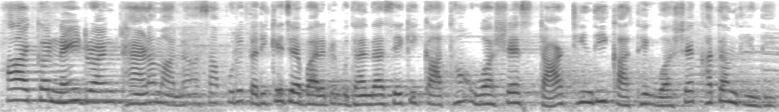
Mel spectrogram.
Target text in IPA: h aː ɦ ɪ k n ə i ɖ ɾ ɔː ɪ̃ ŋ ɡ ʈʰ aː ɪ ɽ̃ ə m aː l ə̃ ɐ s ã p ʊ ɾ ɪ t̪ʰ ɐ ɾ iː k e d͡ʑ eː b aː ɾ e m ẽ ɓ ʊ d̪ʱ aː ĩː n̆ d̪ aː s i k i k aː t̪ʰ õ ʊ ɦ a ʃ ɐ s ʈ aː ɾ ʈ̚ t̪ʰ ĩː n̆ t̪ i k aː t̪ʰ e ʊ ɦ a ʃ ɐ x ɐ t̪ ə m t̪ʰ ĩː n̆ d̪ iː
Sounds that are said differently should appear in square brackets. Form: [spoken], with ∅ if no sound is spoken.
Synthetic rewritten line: h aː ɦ ɪ k n [ɐ] i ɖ ɾ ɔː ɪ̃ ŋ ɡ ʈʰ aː ɪ ɽ̃ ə m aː l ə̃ ɐ s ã p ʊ ɾ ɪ [t̪] ɐ ɾ iː k e d͡ʑ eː b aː ɾ e m ẽ ɓ ʊ d̪ʱ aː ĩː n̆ d̪ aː s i k i k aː t̪ʰ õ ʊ ɦ a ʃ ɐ s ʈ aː ɾ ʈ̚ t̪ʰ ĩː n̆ [d̪] i k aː t̪ʰ e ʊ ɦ a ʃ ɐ x ɐ t̪ ə m t̪ʰ ĩː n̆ d̪ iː

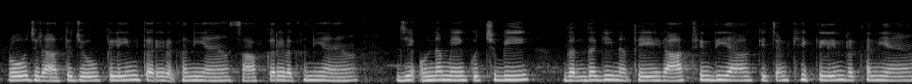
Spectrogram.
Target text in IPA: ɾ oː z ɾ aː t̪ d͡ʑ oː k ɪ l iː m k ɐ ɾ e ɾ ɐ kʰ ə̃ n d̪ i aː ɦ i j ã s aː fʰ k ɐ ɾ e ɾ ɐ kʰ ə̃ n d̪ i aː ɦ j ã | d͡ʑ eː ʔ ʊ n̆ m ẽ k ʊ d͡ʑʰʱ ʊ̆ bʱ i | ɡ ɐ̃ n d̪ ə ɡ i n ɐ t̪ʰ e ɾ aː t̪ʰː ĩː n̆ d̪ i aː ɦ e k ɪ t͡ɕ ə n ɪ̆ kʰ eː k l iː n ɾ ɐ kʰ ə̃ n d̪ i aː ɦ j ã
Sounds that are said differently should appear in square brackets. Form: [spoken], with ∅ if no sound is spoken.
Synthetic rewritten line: ɾ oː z ɾ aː t̪ d͡ʑ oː k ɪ l iː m k ɐ ɾ e ɾ ɐ kʰ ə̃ n d̪ i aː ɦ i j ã s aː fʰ k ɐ ɾ e ɾ ɐ kʰ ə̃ n d̪ i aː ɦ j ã | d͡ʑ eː ʔ ʊ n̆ m ẽ k ʊ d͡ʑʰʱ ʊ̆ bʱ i | ɡ ɐ̃ n d̪ ə ɡ i n ɐ t̪ʰ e ɾ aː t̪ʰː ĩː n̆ d̪ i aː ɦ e k ɪ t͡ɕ ə n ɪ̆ kʰ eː k l iː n ɾ ɐ kʰ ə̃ n d̪ i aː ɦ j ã

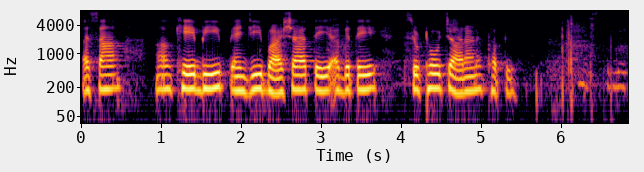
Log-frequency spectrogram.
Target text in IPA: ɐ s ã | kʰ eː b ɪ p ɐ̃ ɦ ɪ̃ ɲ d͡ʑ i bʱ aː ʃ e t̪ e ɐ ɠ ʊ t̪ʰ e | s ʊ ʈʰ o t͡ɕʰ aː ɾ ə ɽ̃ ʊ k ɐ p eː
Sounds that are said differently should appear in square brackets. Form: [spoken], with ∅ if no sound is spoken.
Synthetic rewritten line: ɐ s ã | kʰ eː b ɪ p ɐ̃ ɦ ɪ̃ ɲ d͡ʑ i bʱ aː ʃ [a] t̪ e ɐ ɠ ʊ [t̪] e | s ʊ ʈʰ o [t͡ɕ] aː ɾ ə ɽ̃ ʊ [kʰ] ɐ p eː

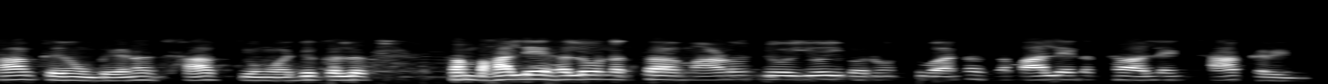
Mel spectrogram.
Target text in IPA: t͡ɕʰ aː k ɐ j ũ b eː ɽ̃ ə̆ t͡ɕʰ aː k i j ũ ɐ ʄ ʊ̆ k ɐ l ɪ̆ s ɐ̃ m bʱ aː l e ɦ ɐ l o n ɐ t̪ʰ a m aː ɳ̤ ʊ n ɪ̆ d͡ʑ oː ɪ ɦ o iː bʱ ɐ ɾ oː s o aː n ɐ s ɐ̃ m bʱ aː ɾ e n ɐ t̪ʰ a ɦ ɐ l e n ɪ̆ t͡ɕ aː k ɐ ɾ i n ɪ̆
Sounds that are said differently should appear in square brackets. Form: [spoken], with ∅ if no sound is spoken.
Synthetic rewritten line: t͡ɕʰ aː k ɐ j ũ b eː ɽ̃ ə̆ t͡ɕʰ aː k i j ũ ɐ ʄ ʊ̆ k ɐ l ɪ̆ s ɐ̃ m bʱ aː l e ɦ ɐ l o n ɐ t̪ʰ a m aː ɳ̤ ʊ n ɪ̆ d͡ʑ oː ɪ ɦ o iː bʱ ɐ ɾ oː s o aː n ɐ s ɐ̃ m bʱ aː [l] e n ɐ t̪ʰ a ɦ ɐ l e n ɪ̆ [t͡ɕʰ] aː k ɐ ɾ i n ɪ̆

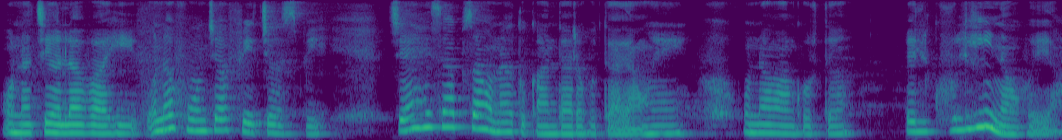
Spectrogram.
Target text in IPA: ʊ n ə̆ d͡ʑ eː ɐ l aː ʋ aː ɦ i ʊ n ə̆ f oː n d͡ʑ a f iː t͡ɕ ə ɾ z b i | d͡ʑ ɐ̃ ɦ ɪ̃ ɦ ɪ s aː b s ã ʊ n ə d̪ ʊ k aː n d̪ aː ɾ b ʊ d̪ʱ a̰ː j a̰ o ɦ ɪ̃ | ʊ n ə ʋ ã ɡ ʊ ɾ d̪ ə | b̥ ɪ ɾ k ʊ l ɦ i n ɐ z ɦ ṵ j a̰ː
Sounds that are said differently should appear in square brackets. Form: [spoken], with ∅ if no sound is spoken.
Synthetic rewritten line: ʊ n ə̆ d͡ʑ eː ɐ l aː ʋ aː ɦ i ʊ n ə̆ f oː n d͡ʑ a f iː t͡ɕ ə ɾ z b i | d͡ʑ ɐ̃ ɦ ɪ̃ ɦ ɪ s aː b s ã ʊ n ə d̪ ʊ k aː n d̪ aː ɾ b ʊ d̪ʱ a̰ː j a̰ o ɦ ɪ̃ | ʊ n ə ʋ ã ɡ ʊ ɾ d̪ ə | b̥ ɪ [l] k ʊ l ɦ i n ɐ [∅] ɦ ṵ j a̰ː

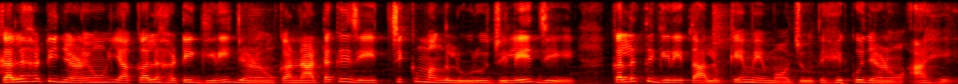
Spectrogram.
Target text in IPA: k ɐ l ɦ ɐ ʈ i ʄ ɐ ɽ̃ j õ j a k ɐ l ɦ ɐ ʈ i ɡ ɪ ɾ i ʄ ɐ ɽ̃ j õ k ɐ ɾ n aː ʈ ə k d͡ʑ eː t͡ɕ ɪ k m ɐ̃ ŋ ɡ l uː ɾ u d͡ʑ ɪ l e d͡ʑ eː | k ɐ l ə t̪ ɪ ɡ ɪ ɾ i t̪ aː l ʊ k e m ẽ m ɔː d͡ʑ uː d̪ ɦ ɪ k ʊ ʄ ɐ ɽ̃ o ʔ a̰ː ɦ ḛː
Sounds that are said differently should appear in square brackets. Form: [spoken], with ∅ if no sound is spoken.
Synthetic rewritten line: k ɐ l ɦ ɐ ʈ i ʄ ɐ ɽ̃ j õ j a k ɐ l ɦ ɐ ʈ i ɡ ɪ ɾ i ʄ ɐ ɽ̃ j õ k ɐ ɾ n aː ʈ ə k d͡ʑ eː t͡ɕ ɪ k m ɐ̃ ŋ ɡ l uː ɾ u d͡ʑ ɪ l e d͡ʑ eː | k ɐ l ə t̪ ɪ ɡ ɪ ɾ i t̪ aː l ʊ k e m ẽ m ɔː d͡ʑ uː d̪ ɦ ɪ k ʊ ʄ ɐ ɽ̃ o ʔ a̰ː ɦ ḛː

